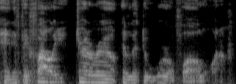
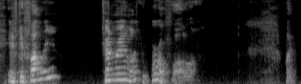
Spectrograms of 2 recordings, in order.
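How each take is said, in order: First: Said in the usual way. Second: Put-on high, loud South Carolina accent on the warning; loud South Carolina accent, retelling the prophet; Southern Carolina accent. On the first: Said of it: "Carolina accent". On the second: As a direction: call it out in a booming old South Carolina voice. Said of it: "in that old South, Southern, uh, Carolina accent".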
